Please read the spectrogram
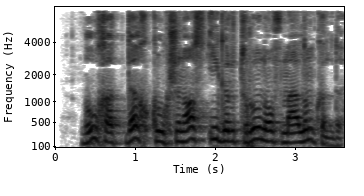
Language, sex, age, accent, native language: Uzbek, male, 25-34, Xorazm, Uzbek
